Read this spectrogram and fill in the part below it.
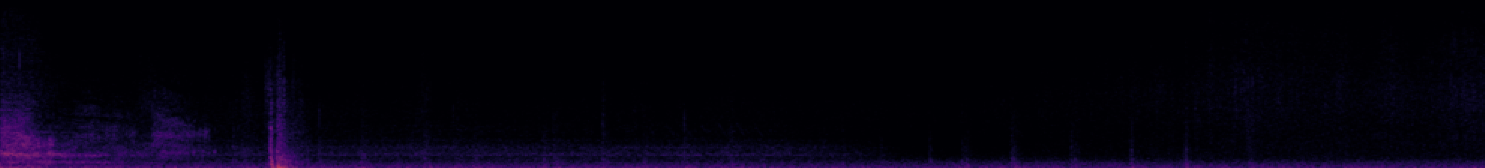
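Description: Light footsteps patter steadily on dry ground.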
